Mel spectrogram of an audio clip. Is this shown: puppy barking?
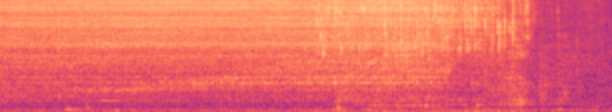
no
